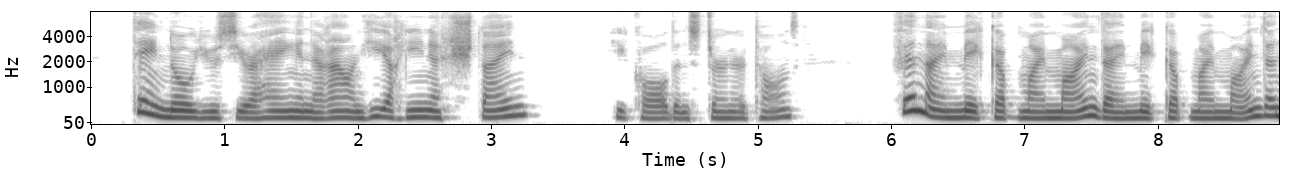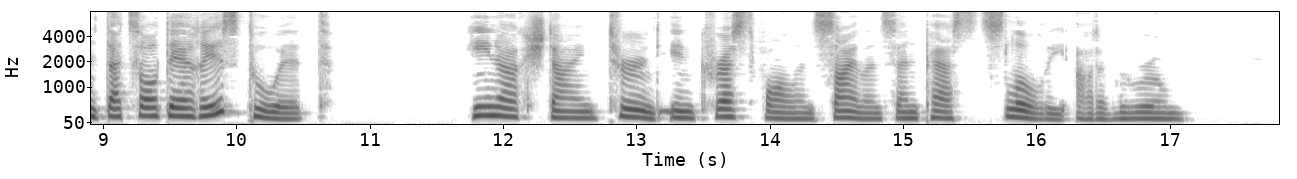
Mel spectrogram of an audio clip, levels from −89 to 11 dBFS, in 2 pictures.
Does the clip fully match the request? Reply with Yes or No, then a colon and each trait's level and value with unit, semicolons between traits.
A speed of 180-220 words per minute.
No: average, 145 wpm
